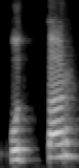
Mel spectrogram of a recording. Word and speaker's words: Uttar: This double capital T just means like it means two things. First of all, we're going to pronounce it. We're going to pronounce like a dental T. So we're going to bite our tongue like this.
